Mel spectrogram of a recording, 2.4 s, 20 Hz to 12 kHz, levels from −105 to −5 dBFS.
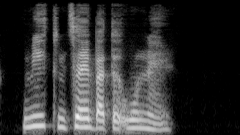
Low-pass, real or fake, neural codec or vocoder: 10.8 kHz; fake; codec, 44.1 kHz, 2.6 kbps, DAC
